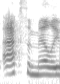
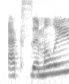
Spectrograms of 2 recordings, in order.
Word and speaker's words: Aximili: So Aximili would be one way to pronounce that. Aximili would also be a way to pronounce that, like facsimile.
